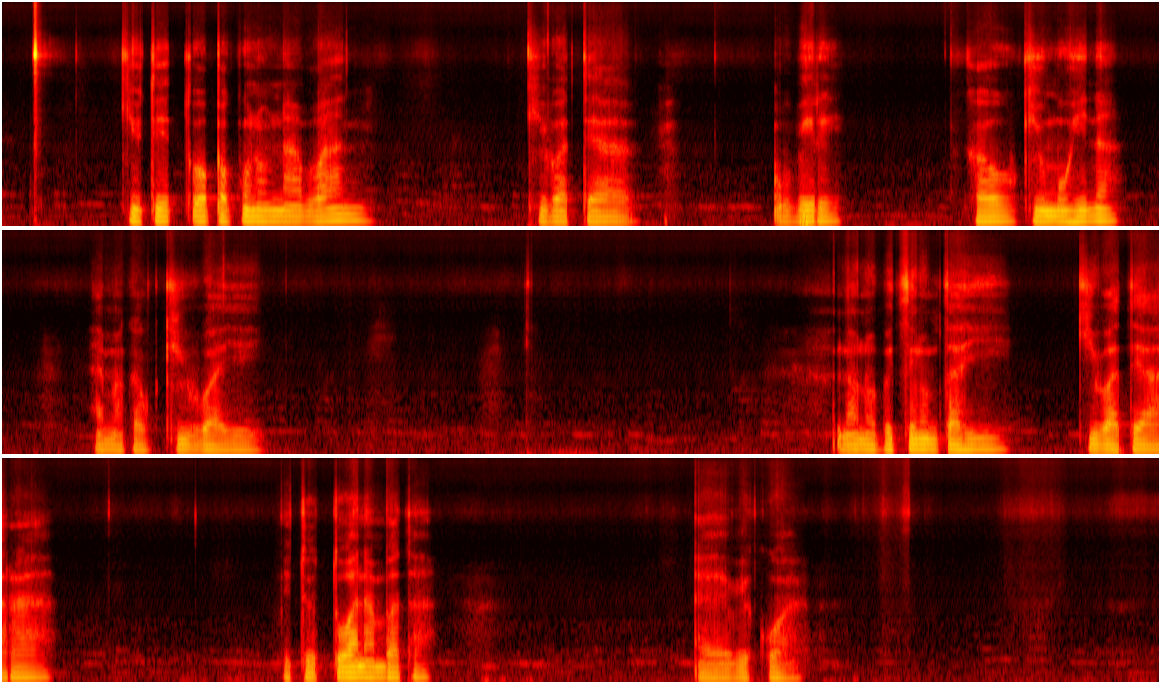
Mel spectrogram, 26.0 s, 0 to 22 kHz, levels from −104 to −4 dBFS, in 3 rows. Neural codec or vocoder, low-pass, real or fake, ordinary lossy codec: autoencoder, 48 kHz, 128 numbers a frame, DAC-VAE, trained on Japanese speech; none; fake; none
